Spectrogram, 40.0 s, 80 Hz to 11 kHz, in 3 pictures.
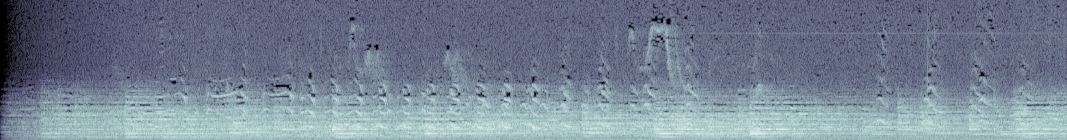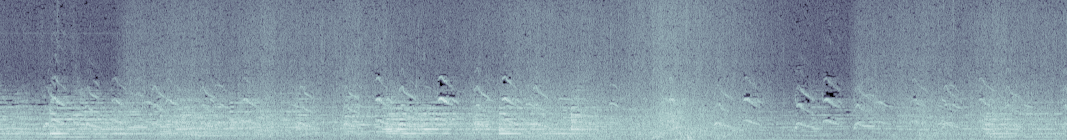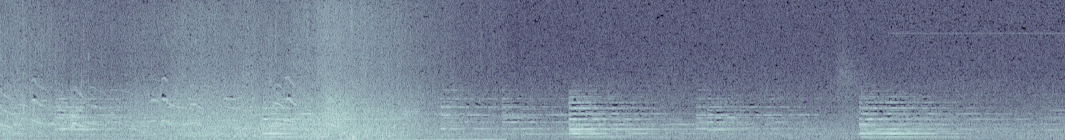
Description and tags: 20061014.impossible.mix
seagulls, flickr, subreal, britain, seawaves, spain, mix, bells, field-recording, sevilla, ocean, birds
